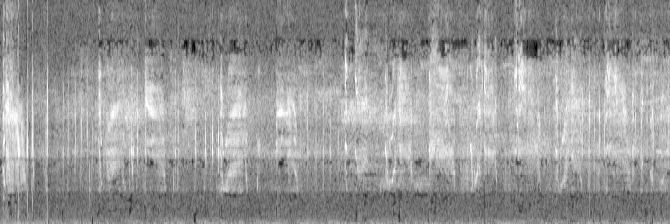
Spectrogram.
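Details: Swiftlet calls: dense, continuous high twittering and chirps, with no gaps, over a steady hiss.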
